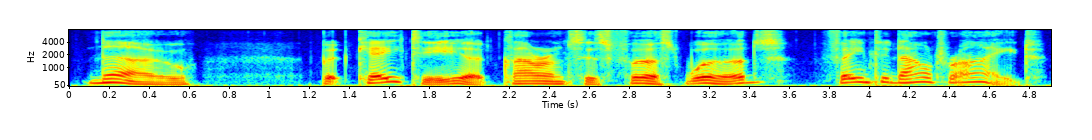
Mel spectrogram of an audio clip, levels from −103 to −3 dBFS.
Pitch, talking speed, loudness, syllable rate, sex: 155 Hz, 110 wpm, -18 LUFS, 3.5 syllables/s, male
